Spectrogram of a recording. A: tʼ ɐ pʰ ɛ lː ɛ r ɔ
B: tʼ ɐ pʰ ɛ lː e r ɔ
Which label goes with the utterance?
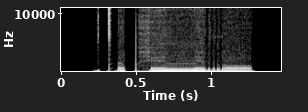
A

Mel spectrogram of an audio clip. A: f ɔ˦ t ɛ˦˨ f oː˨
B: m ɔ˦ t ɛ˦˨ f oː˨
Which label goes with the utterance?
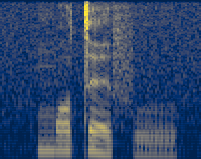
B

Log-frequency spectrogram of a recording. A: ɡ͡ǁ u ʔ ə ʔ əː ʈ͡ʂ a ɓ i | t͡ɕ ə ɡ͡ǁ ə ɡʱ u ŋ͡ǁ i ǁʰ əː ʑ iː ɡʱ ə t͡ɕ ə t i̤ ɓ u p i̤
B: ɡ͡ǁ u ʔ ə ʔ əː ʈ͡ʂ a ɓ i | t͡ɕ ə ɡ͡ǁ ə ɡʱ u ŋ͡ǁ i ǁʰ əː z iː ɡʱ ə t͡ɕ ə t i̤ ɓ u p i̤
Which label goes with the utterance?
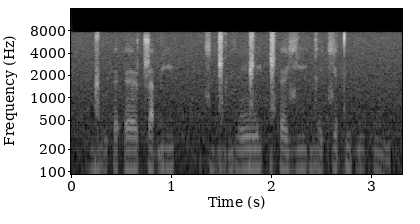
A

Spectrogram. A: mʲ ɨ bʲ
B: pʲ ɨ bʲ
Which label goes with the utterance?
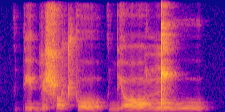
B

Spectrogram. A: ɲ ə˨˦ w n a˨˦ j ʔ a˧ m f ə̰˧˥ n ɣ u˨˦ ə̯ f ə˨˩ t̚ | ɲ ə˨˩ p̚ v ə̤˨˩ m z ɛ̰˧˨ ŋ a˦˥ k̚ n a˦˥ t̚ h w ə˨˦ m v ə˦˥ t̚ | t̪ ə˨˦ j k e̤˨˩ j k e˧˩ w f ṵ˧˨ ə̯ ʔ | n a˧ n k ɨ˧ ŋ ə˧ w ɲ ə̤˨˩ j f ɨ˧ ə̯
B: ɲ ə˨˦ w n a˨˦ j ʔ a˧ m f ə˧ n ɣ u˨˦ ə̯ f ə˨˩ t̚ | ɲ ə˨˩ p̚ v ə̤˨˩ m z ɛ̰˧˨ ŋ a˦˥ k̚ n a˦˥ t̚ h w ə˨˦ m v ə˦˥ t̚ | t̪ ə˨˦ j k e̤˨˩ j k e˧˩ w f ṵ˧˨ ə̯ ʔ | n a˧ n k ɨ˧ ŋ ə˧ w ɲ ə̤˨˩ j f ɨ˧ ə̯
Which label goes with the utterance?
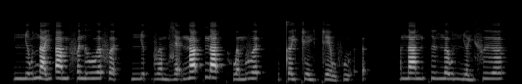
B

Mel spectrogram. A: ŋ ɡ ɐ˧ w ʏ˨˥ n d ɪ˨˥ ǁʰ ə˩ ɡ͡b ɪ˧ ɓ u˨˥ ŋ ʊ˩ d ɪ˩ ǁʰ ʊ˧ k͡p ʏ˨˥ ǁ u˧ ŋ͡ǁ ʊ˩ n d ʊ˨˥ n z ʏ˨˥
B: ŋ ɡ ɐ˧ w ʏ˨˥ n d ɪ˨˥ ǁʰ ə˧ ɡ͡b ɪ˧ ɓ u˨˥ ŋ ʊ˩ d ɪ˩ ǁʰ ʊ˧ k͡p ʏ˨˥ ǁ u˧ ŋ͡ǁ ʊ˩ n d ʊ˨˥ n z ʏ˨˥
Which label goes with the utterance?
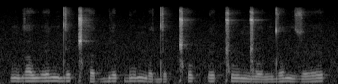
A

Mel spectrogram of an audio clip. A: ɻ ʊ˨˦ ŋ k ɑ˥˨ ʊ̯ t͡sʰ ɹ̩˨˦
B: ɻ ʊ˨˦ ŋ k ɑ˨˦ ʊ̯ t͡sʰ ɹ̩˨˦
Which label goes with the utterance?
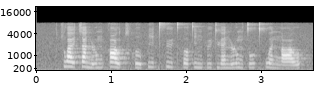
A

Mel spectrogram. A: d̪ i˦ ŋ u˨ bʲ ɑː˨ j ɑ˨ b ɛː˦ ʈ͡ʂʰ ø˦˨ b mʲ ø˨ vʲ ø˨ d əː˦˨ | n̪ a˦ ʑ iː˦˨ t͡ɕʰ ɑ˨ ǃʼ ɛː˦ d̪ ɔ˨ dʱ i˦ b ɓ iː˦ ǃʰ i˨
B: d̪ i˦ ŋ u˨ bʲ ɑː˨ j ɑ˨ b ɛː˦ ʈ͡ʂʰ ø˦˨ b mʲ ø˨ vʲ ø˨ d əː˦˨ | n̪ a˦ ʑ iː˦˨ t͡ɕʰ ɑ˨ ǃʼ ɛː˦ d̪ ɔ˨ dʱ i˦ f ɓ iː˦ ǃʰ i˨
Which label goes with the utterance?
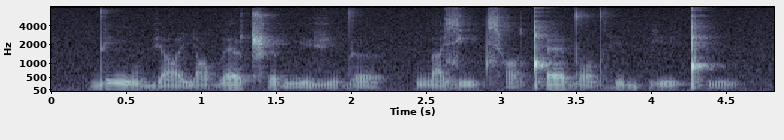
A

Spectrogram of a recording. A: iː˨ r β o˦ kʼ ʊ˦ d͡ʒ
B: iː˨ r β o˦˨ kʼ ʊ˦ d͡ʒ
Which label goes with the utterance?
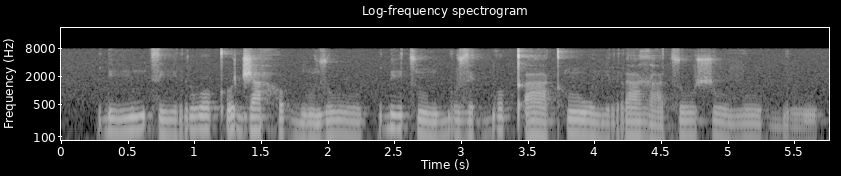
B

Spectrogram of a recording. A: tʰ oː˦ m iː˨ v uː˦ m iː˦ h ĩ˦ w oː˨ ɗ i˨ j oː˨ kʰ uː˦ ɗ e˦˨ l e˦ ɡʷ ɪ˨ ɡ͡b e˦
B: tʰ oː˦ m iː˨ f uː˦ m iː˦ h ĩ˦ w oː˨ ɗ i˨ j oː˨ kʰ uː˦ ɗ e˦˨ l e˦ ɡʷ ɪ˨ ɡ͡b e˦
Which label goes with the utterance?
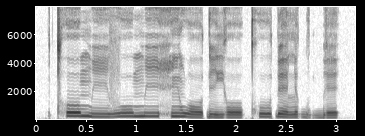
A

